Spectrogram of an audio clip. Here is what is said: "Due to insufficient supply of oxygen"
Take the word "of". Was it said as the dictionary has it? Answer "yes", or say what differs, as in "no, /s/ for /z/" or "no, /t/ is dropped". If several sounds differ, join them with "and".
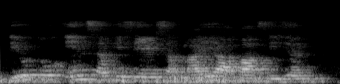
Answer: no, /p/ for /v/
